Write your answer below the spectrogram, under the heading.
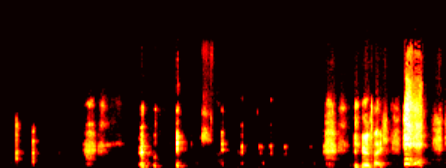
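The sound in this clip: A voice imitates exasperated, out-of-breath breathing. A few short, sharp huffs come first, then a louder, denser run of gasping breaths and breathy vocal noises near the end.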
